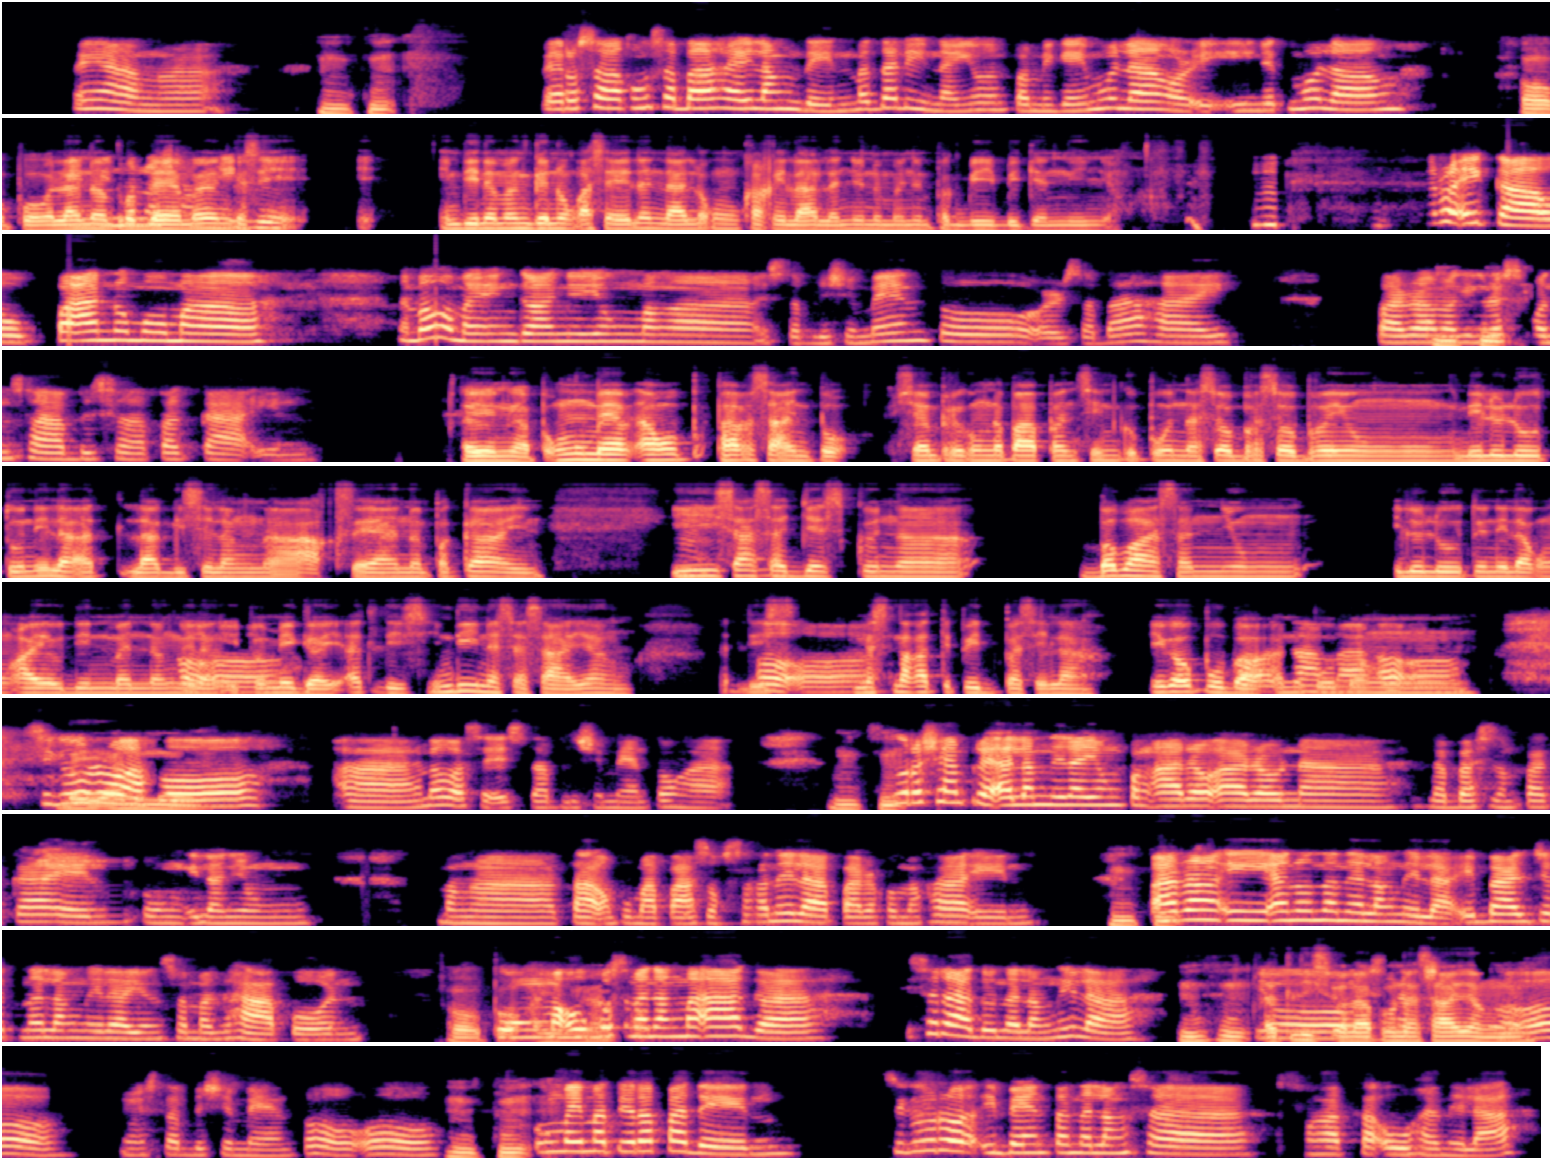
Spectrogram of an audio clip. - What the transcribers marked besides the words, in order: chuckle
- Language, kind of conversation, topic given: Filipino, unstructured, Ano ang masasabi mo sa mga taong nagtatapon ng pagkain kahit may mga nagugutom?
